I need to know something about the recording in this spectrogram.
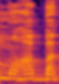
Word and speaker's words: मुहब्बत: क्यों मोहब्बत, देखो लिखा हुआ क्या है, मोहब्बत, बट एक्चुअली में उर्दू में जो इसका प्रोनाउंसिएशन होता है वो होता है मुहब्बत, मुहब्बत। देखो ध्यान से प्रोनाउंसिएशन, माँ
